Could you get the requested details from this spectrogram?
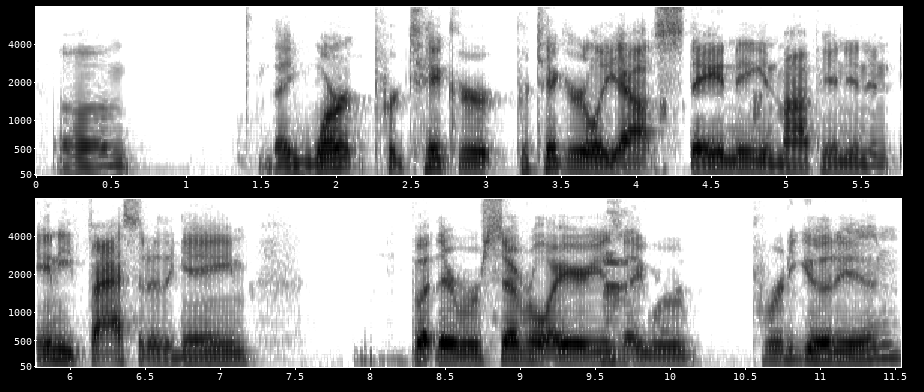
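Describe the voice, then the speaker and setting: Against a quiet background, a man with a Tennessee accent speaks at a fairly high pitch. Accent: US Southern (Tennessee). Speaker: sports podcast host. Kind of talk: casual sports talk.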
